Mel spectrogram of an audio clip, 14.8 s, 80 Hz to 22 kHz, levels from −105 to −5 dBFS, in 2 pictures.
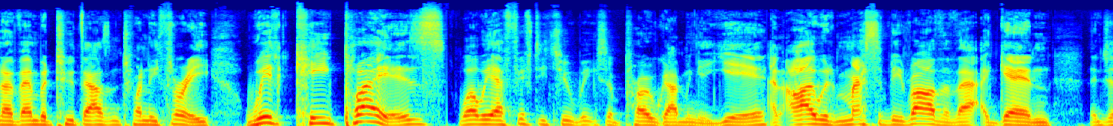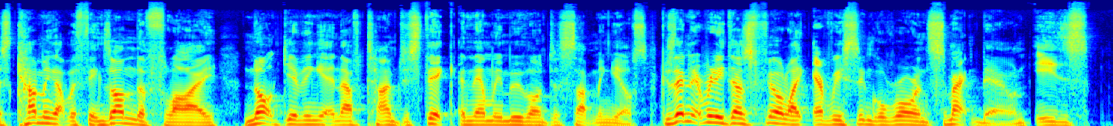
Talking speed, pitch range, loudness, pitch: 235 wpm, 110-145 Hz, -25 LUFS, 125 Hz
